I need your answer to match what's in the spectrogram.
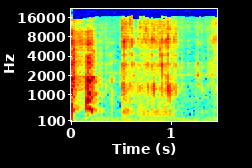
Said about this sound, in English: Just take a deep sip of Pels.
